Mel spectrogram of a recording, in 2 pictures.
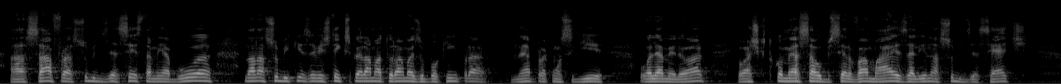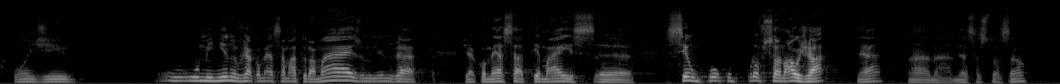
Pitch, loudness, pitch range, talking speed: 135 Hz, -37 LUFS, 125-150 Hz, 185 wpm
